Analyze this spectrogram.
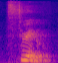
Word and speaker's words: through: La palabra donut sigue el mismo principio y la palabra through. Through que tiene un montón de letras y pronunciamos la mitad.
